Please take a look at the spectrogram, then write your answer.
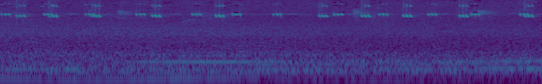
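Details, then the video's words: Meadow crickets at morning, high thin chirps in quick doublets and triplets repeating about every half second, clearly above a soft low hum. "Morning Crickets"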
